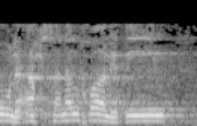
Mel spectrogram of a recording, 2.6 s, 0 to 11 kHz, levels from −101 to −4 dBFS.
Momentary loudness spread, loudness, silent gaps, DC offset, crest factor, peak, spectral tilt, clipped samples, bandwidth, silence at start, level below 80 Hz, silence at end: 4 LU; -21 LUFS; none; under 0.1%; 16 dB; -6 dBFS; -10 dB/octave; under 0.1%; 5.8 kHz; 0 s; -52 dBFS; 0 s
